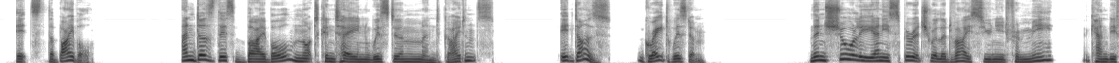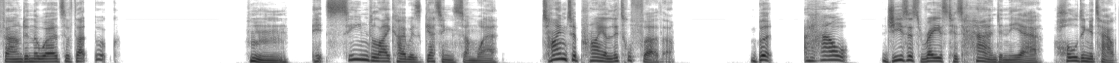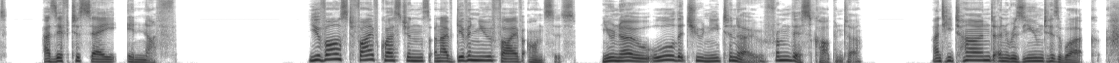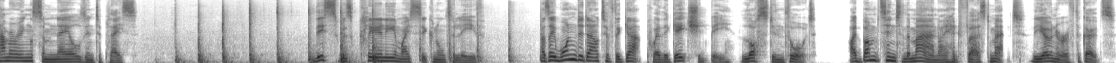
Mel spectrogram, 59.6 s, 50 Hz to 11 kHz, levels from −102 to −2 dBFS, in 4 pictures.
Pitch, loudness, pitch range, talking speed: 140 Hz, -27 LUFS, 110-175 Hz, 135 wpm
